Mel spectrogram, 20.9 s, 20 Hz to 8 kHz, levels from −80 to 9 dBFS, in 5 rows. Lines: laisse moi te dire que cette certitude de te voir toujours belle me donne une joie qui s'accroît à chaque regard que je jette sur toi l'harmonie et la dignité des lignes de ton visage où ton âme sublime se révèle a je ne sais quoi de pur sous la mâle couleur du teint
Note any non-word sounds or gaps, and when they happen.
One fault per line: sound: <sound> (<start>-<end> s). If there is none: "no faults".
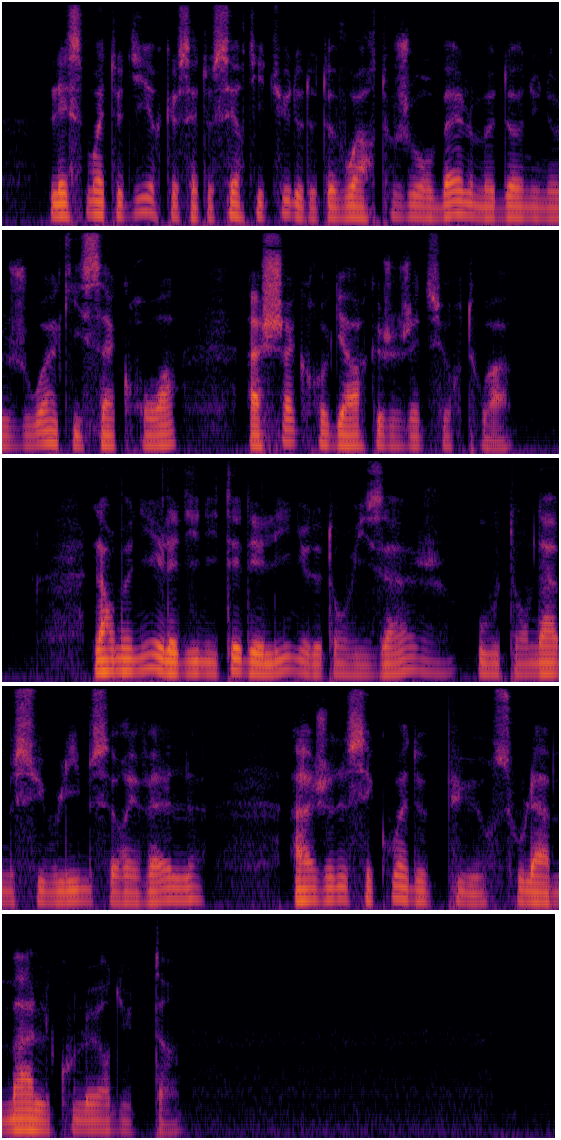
no faults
